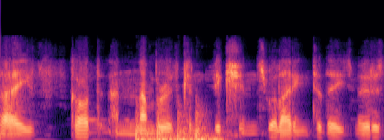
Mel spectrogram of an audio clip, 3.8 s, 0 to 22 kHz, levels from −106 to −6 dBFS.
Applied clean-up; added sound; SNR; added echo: classical method log-MMSE.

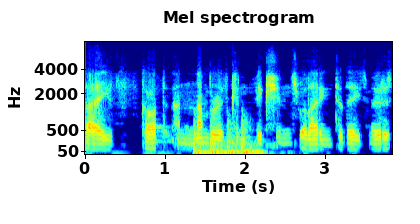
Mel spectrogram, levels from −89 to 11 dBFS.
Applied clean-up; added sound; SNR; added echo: classical method Wiener filter.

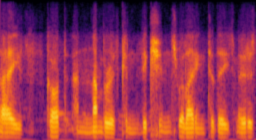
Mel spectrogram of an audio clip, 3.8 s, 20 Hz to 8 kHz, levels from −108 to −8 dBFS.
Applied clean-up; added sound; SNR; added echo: none; none; none; none.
